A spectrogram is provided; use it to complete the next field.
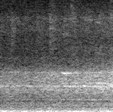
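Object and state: Nothing is struck.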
